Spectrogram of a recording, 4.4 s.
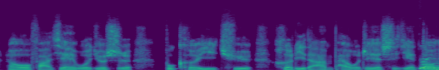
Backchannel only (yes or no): no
